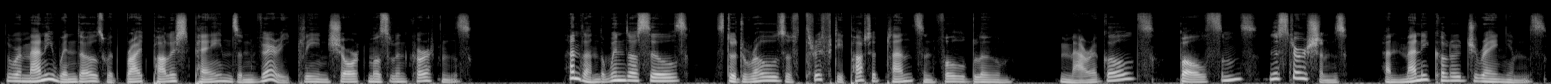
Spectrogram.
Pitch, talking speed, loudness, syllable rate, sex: 145 Hz, 130 wpm, -20 LUFS, 4.4 syllables/s, male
